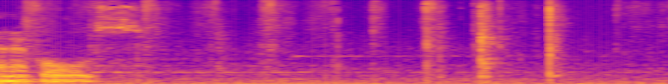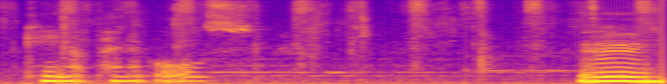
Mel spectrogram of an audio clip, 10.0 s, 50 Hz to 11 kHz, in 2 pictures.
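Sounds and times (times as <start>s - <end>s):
cards being shuffled: 0.1s - 10.0s.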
